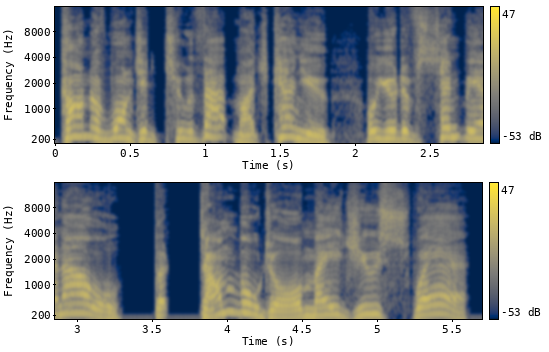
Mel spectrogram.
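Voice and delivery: high, sharp sneering retort; bitter retort. A narrator's reading. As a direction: throw it back at her bitterly. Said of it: "his fury".

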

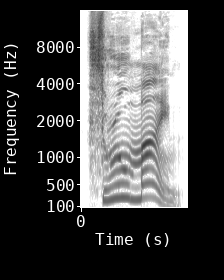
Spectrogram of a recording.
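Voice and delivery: brash, swaggering space rogue; cocky Zaphod. A narrator's reading. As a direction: sneer it at the robot. Zaphod's character voice.

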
